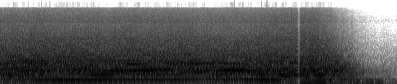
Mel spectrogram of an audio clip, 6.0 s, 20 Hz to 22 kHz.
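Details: 1956 Chrysler FirePower Hemi with double valve springs and mild performance cam, revved 3000 to 5100 rpm: steady hard pull, then note breaks up and falls away abruptly near top; misfire-like breakup, cause undetermined.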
